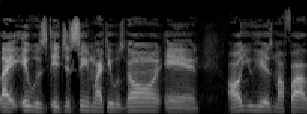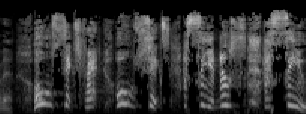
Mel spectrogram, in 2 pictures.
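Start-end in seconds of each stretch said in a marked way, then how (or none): 4.5-8.2 put-on very high, eager, excited cheering. The speaker recalls what his father shouted to him; imitating his dad yelling. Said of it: "there's video footage of my dad yelling like this".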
